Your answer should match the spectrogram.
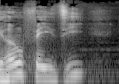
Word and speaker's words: Han Feizi: Munzi e Han Feizi, que eu não sei pronunciar, então se eu tá pronunciando errado, me desculpem.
